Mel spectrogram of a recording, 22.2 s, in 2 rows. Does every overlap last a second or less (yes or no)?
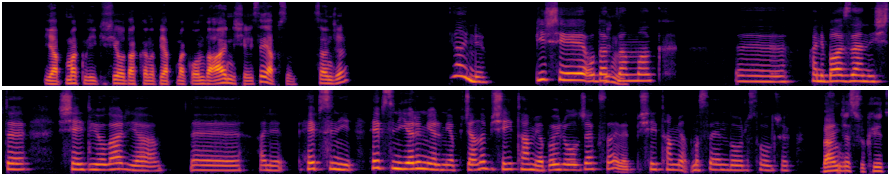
yes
